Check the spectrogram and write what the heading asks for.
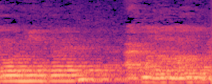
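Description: A man's voice drawing out long, level syllables in a sing-song, chant-like way, a few held notes in a row.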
